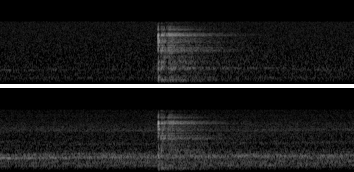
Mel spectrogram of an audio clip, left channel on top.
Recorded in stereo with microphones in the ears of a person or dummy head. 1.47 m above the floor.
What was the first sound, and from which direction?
Tapping, 15° left (ahead or behind).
